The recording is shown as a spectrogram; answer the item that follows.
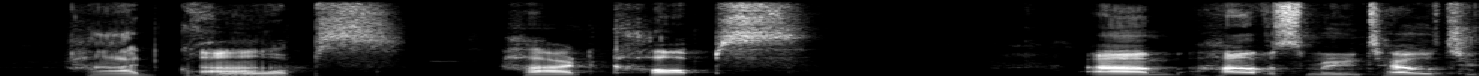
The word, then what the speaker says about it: Corps: pronounce, Corpse you don't is in- pronounce the P. It's silent. Hard Corpse. Hard Cops.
